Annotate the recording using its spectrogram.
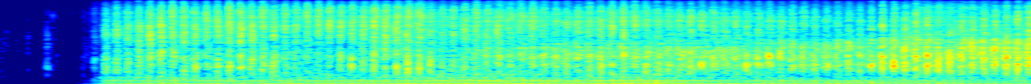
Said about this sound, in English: At Palm Beach County Park Airport, helicopter flight training is only being done on weekdays, Monday through Thursday.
